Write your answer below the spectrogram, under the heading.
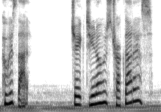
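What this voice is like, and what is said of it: Terrified, frightened voice. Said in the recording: “In a terrified voice,”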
